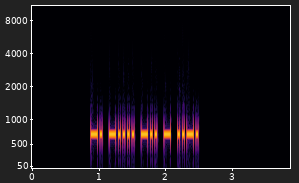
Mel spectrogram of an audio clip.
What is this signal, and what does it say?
Morse code, heard as a keyed tone, about 34 wpm, 700 Hz. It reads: N6DTF
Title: USA Call Signs - 5 Characters - 35wpm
